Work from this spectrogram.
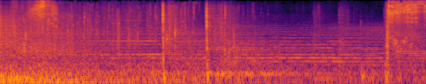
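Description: A Bombarda blasting spell goes off in the Hogwarts Legacy video game, giving a loud, booming burst with shattering debris and a rumbling tail, followed by a few sharper cracks and impacts.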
